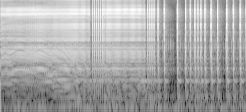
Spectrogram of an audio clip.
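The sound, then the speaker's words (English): A door creaks open slowly and loudly, a sustained groaning squeal that breaks into a series of rapid, stuttering creaks near the end. No voices are present. “After ringing the bell, the doorknob slowly turned, and the door opened with a loud creak.”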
